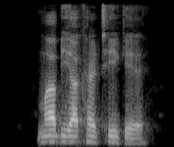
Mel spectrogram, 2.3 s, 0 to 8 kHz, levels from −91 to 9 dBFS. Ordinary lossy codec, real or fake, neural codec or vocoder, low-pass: AAC, 32 kbps; fake; vocoder, 22.05 kHz, 80 mel bands, WaveNeXt; 7.2 kHz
